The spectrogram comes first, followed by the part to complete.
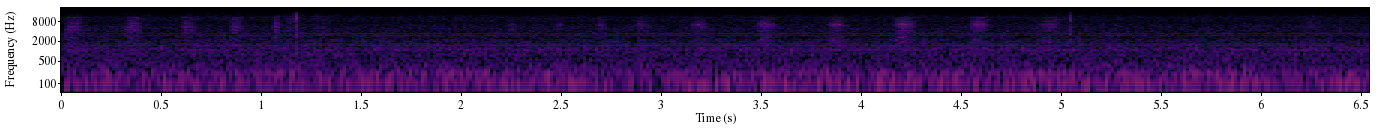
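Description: Faint, quick strokes of a Copic Sketch marker's brush nib on smooth blending card, about three or four a second, as the green ink is flicked upward to blend it.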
